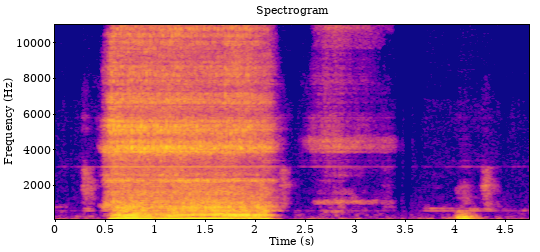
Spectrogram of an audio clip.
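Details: Light, deep snoring in sleep, recorded as an ASMR white-noise track: one long, deep, rattling snore on the in-breath, then a quiet pause and a soft out-breath.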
